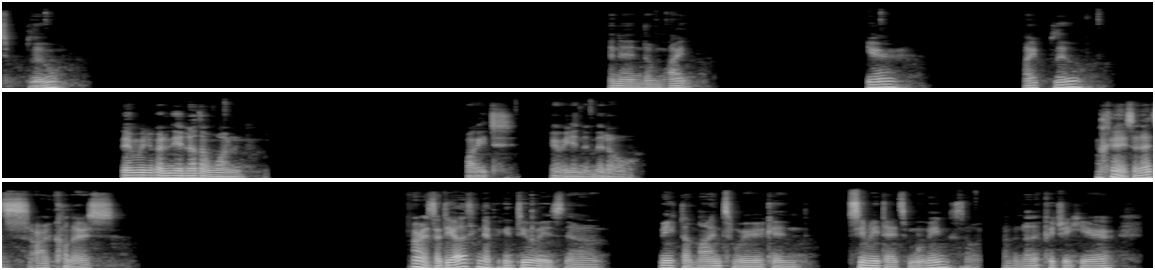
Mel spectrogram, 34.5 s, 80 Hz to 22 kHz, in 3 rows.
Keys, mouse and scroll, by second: 6.5 click, 7.4 click, 13.6 click, 15.0 click, 17.3 click, 21.4-22.0 scroll down 2, 22.0 middle click, 26.9 click, 26.9 middle click, 32.6 click.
